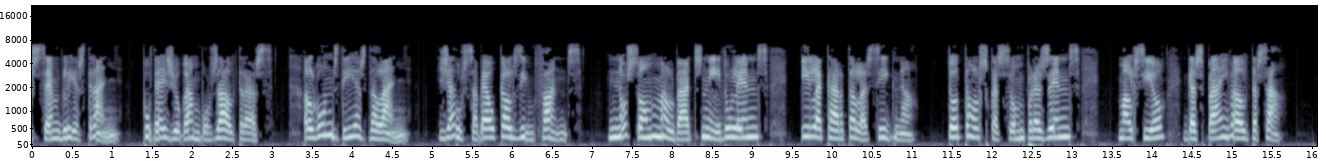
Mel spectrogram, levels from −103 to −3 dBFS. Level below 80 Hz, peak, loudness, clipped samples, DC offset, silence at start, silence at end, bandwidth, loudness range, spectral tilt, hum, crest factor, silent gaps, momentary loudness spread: -50 dBFS; -4 dBFS; -22 LUFS; under 0.1%; under 0.1%; 0 s; 0.45 s; 7.2 kHz; 3 LU; -2 dB/octave; none; 18 dB; none; 9 LU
